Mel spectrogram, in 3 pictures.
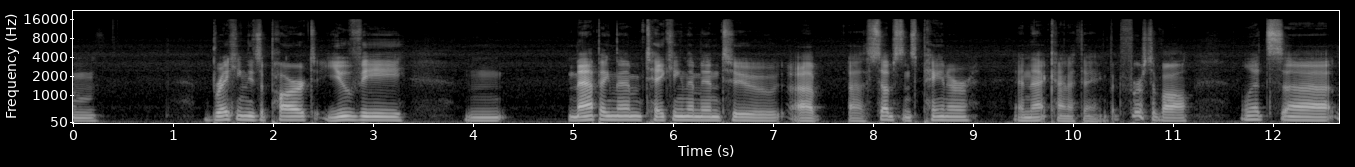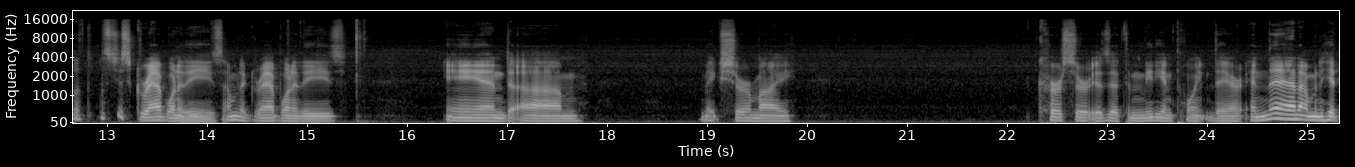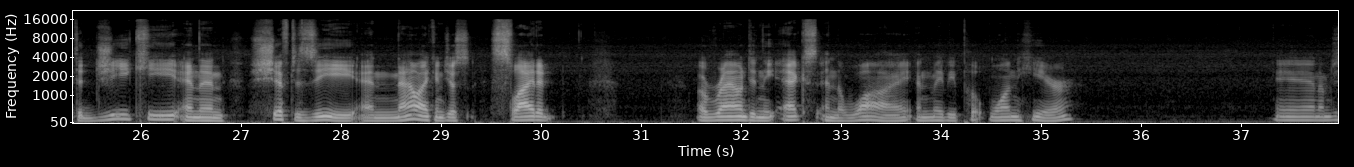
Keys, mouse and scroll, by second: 1.6-2.3 scroll down 1, 2.3-5.4 scroll down 2, 5.5 shift+middle click, 8.4 middle click, 12.8 right click, 13.4 scroll up 2, 13.7 shift+middle click, 14.8 shift+d, 16.8 scroll down 1, 17.8 click, 20.3 middle click, 22.5-22.9 scroll up 3, 22.9 shift+middle click, 23.5 scroll down 1, 23.8 middle click, 25.7 g, 34.9 middle click.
